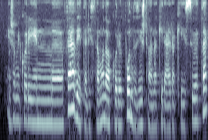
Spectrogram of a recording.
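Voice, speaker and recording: Her voice somewhat breathy and dark and mellow in tone, a woman speaks at medium pitch. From Hungary, Szigetszentmiklós near Budapest; Hungary. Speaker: operetta singer and actress; actress. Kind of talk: interview. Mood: relaxed, friendly. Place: studio.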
